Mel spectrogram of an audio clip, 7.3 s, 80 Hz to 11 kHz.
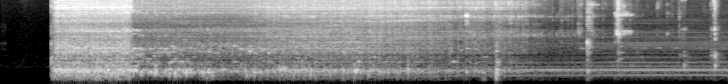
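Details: Chinese-made EK43-style 90 mm burr grinder grinding a 17 g dose: a loud, even whirr of beans going through, easing off as the hopper empties and then spinning free. Grinder sounds healthy; normal grinding.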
